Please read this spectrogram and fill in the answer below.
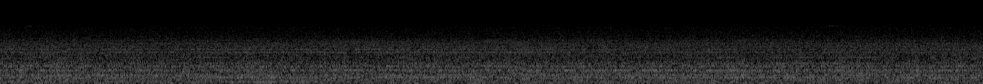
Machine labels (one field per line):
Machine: fan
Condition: normal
